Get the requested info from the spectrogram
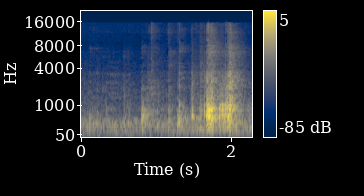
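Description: Fingers picking and scratching at the cardboard end flap of a LEGO set box: a few small clicks and scrapes about a second in, then a louder scratchy rustle near the end.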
